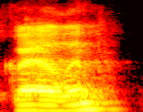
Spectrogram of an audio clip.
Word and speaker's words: Gaelainn: So Gaeilge in most places, but Gaelainn in Corca Dhuibhne.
